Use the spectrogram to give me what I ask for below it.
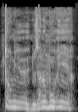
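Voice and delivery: loud, high despairing shout; raging cry of someone doomed; desperate rage. A narrator's reading. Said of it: "s'écria Kennedy avec une rage désespérée".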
